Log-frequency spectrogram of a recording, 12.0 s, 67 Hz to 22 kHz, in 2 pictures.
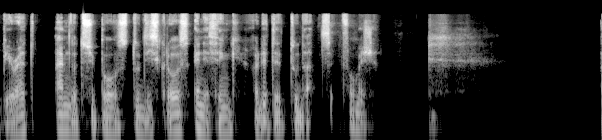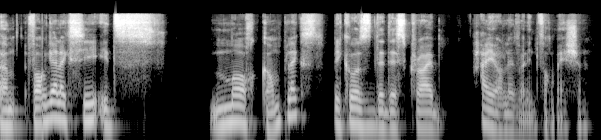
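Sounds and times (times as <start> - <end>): breath into microphone: 4.3 - 5.1.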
